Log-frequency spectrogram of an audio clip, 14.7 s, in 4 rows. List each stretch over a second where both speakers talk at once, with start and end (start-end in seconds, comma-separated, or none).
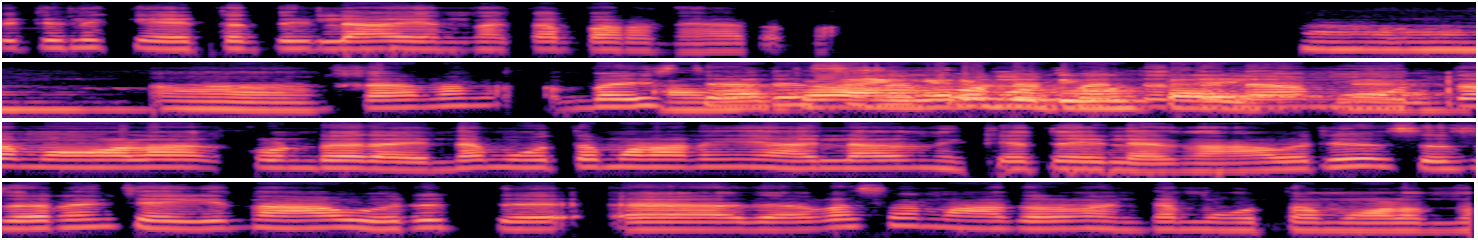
5.4-7.2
